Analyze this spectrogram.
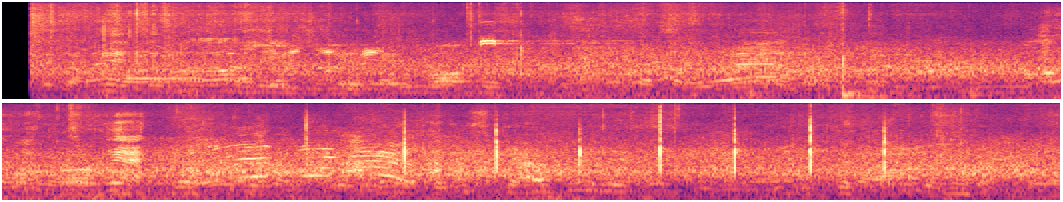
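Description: Young men shout and chatter outdoors in the distance.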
